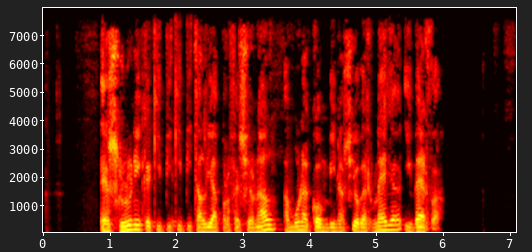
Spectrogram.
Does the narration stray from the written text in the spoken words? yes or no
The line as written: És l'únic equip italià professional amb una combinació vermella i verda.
yes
